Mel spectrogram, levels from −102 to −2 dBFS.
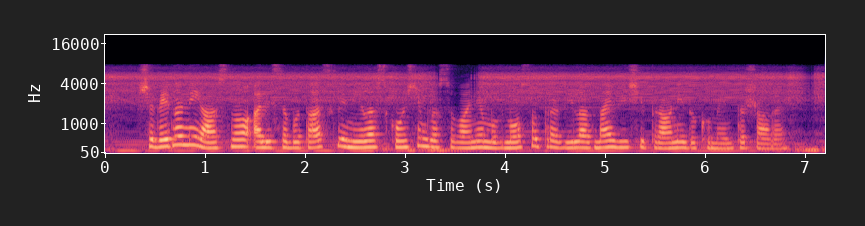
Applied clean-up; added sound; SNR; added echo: none; Guitar; 13 dB; none.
